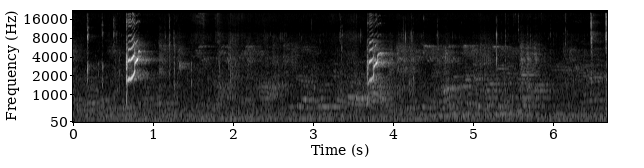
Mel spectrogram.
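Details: Plum-headed parakeet uttering two brief, shrill squawks about three seconds apart over low background murmur and faint speech.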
